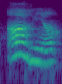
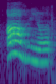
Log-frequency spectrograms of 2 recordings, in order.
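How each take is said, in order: Both takes have the same delivery.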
